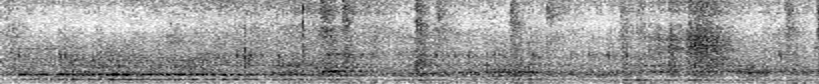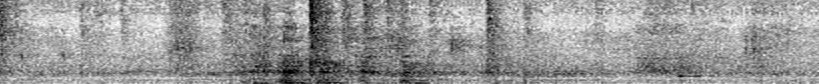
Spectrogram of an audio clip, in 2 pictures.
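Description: Faint distant voices of a small group of supporters in an otherwise empty stadium stand, with a man laughing close by about five and a half seconds in.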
